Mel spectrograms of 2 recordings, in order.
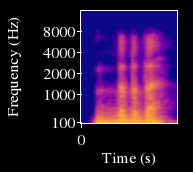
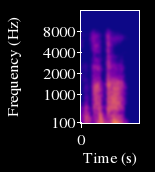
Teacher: Same mouth position, different voicing. Again, b is voiced and p is not voiced.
